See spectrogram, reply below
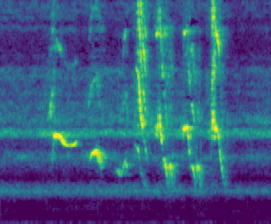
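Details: Oriental magpie-robin, a natural bird giving fighting song, a rapid run of clear whistled notes with sharp upward and downward sweeps over about two seconds, against a steady high electronic-like hum.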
